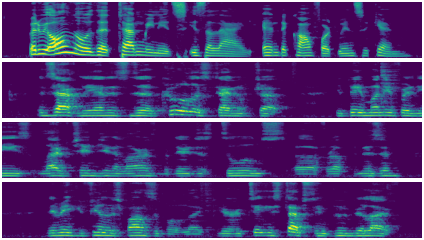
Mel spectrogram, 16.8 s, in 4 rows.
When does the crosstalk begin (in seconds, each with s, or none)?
none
